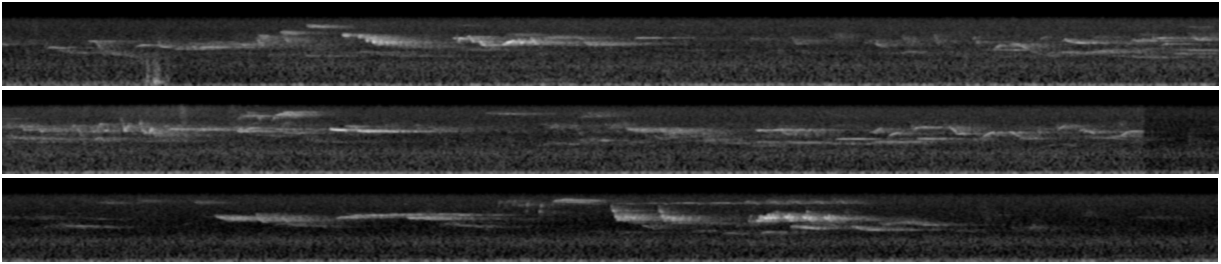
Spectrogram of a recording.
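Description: Several birds chirping and singing in short phrases, over a steady low background rumble of outdoor ambience.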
